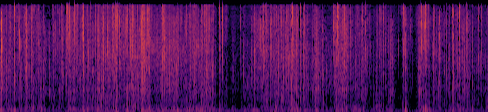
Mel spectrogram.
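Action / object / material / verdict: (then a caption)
scrape / soft plastic mailer bag / plastic / none. A medium-size, soft and flexible teal printed plastic poly mailer bag, apparently empty, is held in both hands and scratched and crinkled with long acrylic nails in front of a fluffy microphone. A dense, continuous stream of bright, crisp crinkling and scratching is heard, with quick sharp crackles and no talking.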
